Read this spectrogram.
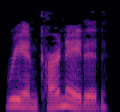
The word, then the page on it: reincarnated: British English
